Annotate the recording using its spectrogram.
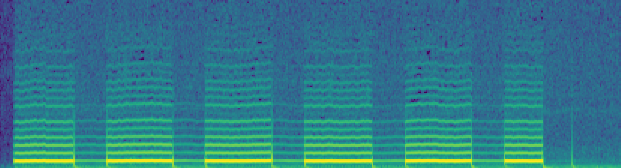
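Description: Electronic beep tone sounding six times, each beep a steady, buzzy mid-pitched tone about half a second long, roughly one a second, stopping shortly before the end.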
